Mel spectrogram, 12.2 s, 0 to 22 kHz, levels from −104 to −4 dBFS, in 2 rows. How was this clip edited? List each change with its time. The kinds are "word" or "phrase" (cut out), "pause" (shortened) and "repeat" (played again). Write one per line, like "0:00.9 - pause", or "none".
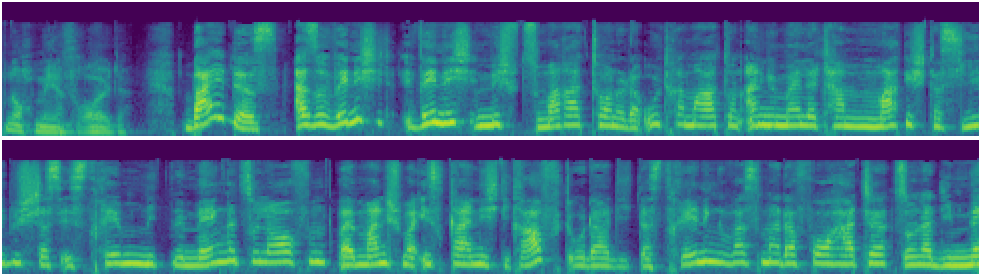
0:03.0 - word
0:03.3 - word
